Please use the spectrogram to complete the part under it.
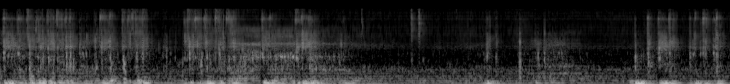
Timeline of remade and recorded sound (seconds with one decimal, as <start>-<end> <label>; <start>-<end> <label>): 0.0-7.3 remade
